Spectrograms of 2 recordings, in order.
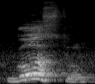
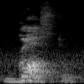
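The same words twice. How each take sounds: First: The first vowel is a closed O. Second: The first vowel is an open O. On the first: It means taste. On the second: It means I like.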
